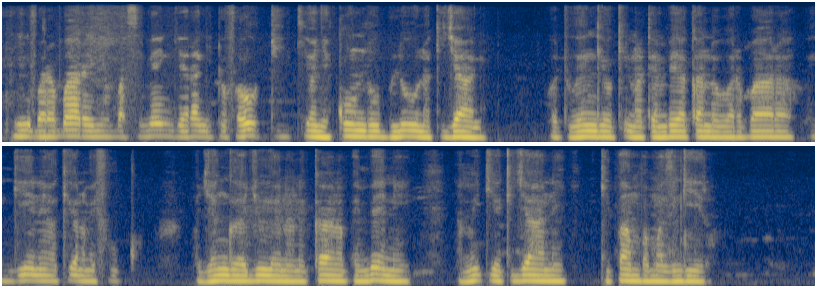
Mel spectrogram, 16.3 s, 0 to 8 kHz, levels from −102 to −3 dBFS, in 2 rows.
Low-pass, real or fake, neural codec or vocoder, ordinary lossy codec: 7.2 kHz; real; none; AAC, 48 kbps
